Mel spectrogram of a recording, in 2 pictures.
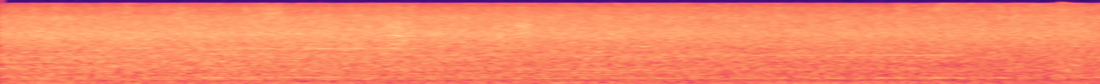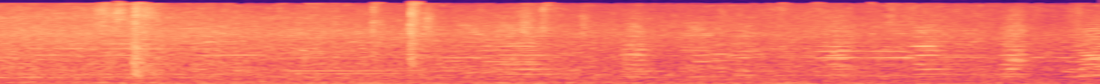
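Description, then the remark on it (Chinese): Steady rumbling of a metro train in motion fills the space, a constant roar with faint whining tones and occasional metallic clicks and rattles toward the end. “我知道，这是在地铁里要饭的。”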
